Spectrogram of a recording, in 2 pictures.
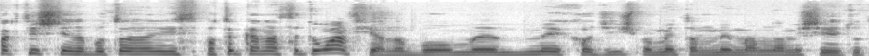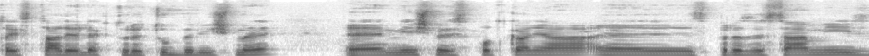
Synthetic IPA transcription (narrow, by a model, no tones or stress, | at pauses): fak̚t̪ɘt͡ʂɲɛnɔbɔt̪ɔɲɛspɔt̪ɘkanaɘt̪uat̪sʲjanɔbɔmɘmɘxɔd͡ʑilʲiɕmɘpamʲjɛnt̪amːɘmamnamɘɕlʲit̪ut̪ajst̪aɾɘlɛk̚t̪uɾɘt̪ubɘlʲiɕmɘ | mʲjelʲiɕmɘspɔt̪kaɲaspɾɛzɛsamʲiz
